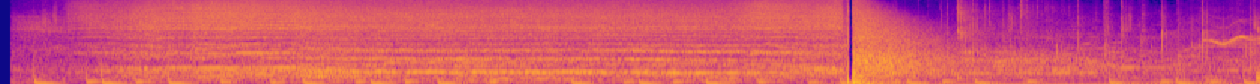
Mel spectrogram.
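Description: Dramatic music with a steady low pulsing beat, about two a second, under a bright hissing wash. About five and a half seconds in, a single sharp bang, the small explosive charge of a mini drone striking a mannequin's head, cuts the wash off, and a few clicks follow.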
